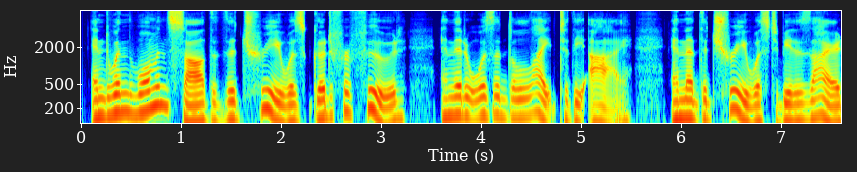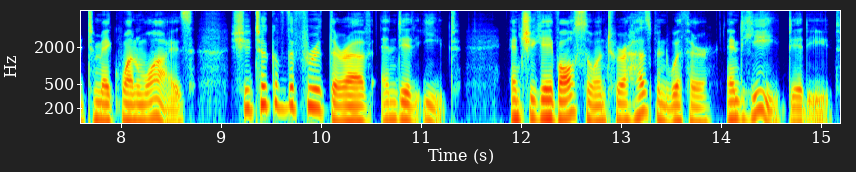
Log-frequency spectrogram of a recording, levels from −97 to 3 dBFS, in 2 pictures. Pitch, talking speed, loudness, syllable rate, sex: 135 Hz, 215 wpm, -19 LUFS, 4.9 syllables/s, male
